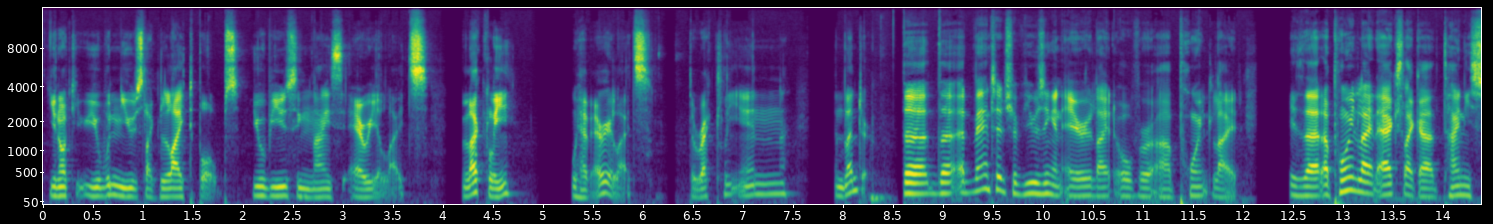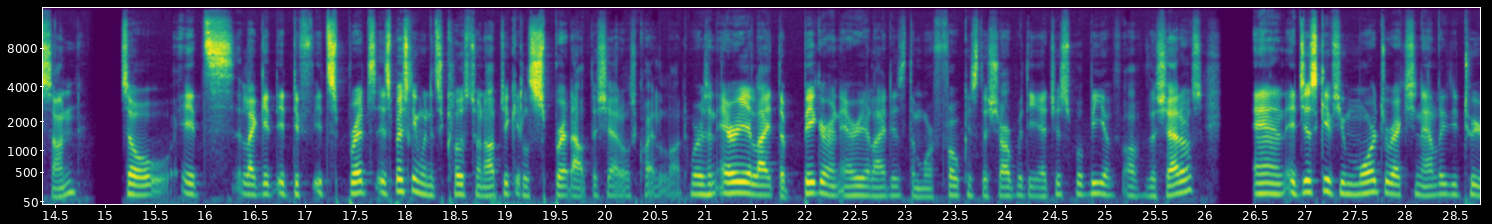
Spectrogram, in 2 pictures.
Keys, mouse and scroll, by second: 6.2 click, 7.7-12.8 middle drag, 12.8-27.7 scroll up 1, 27.7-28.7 scroll up 1.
